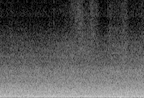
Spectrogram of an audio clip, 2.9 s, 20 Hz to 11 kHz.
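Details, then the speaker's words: 1971 Lakewood/Country Aire P-23 3-speed box fan, three-blade set: steady even whoosh of air over low constant hum, no rattle or wobble; runs smooth and healthy, normal running. "I have the GE version but this motor makes it as you can hear it runs nice and smooth and this fan I had fond memories of seeing it on the floor"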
